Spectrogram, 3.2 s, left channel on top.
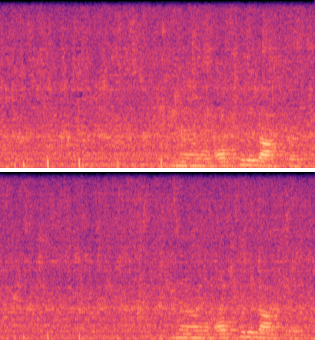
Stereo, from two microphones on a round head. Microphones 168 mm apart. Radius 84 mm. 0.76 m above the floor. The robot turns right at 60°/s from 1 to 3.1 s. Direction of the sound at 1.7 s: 35° right.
